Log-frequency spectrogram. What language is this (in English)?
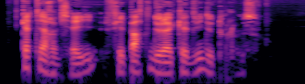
French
